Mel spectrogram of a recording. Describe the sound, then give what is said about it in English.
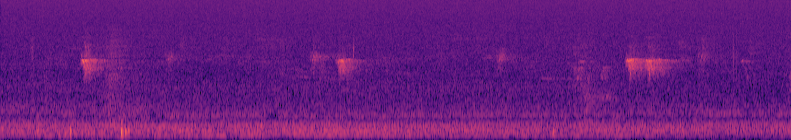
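A wild bird gives several short, high-pitched V-shaped flight call notes at irregular intervals, fairly faint over a steady low rumble of wind or background noise. “Sounds like the V-shaped flight call note. Wild bird.”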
